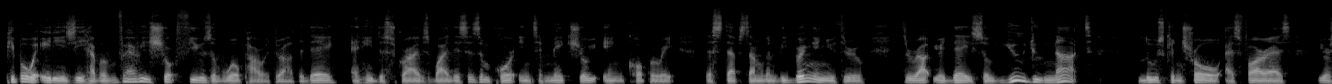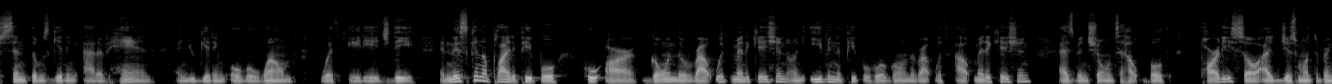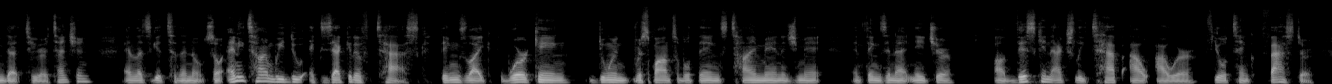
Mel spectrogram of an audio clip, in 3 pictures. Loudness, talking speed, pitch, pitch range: -30 LUFS, 205 wpm, 90 Hz, 85-105 Hz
